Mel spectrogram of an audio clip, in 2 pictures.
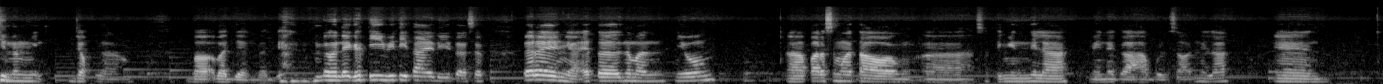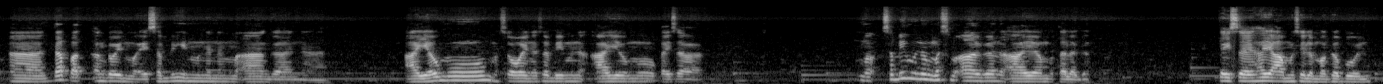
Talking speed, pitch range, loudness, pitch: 155 wpm, 125-170 Hz, -21 LUFS, 140 Hz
